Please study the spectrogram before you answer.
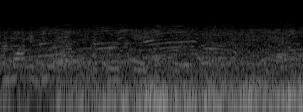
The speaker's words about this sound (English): And the wind continues to blow in here. You can slightly hear it on our crowd mic.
